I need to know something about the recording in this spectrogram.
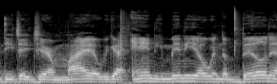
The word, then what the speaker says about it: Mineo: We got Andy Mineo in the building.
